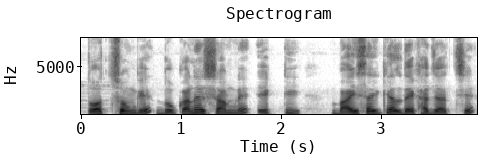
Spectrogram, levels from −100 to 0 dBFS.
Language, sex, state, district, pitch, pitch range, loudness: Bengali, male, Tripura, Dhalai, 195 Hz, 165-230 Hz, -18 LUFS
